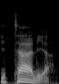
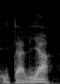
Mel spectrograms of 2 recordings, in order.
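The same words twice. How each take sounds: First: The stress is on the second-to-last syllable. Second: The stress is not on the second-to-last syllable. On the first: The speaker calls it right. "the word stress ends on the penultimate syllable, like in Italian" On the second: The speaker calls it wrong. "they don't say Italia"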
